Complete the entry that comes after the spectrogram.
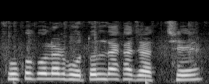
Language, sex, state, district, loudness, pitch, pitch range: Bengali, male, West Bengal, Alipurduar, -12 LUFS, 235 Hz, 220-245 Hz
